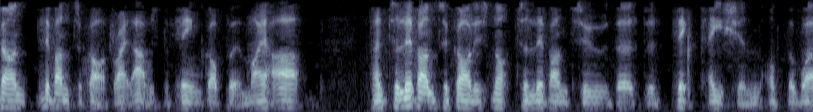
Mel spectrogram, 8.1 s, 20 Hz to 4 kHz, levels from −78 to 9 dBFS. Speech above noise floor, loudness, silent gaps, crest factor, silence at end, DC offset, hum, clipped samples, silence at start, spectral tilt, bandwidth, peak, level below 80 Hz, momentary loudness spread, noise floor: 40 dB; -20 LUFS; none; 20 dB; 0 s; under 0.1%; none; under 0.1%; 0 s; -10.5 dB/octave; 4 kHz; 0 dBFS; -48 dBFS; 13 LU; -60 dBFS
